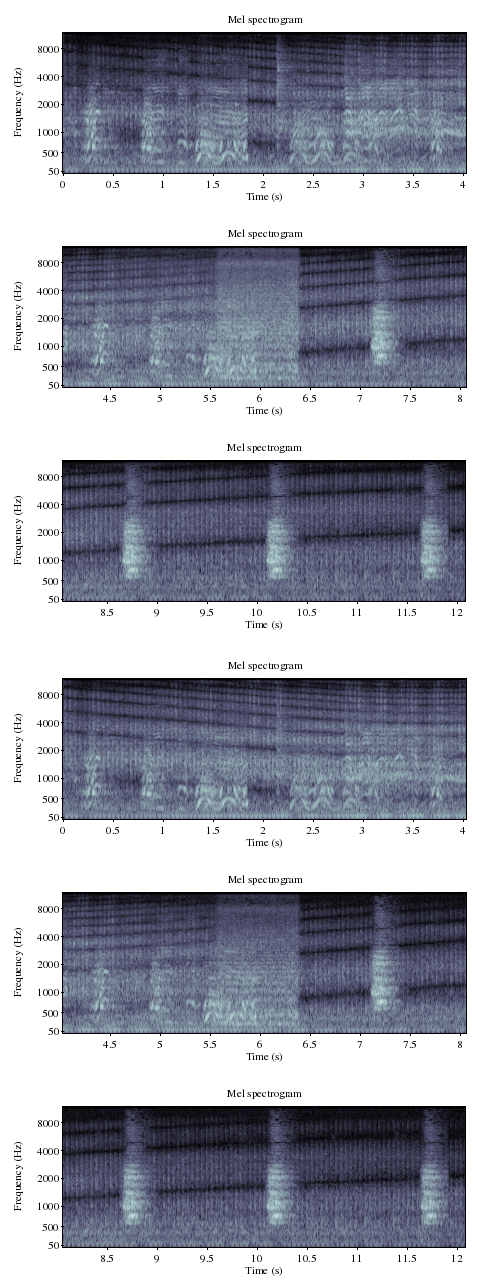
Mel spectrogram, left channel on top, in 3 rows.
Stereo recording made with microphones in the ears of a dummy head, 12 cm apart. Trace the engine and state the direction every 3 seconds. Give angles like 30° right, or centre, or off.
50° right, 10° left, 60° left, 70° left.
